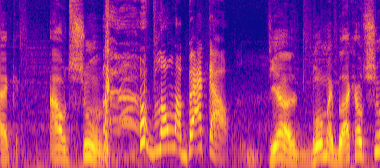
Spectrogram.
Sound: laughs

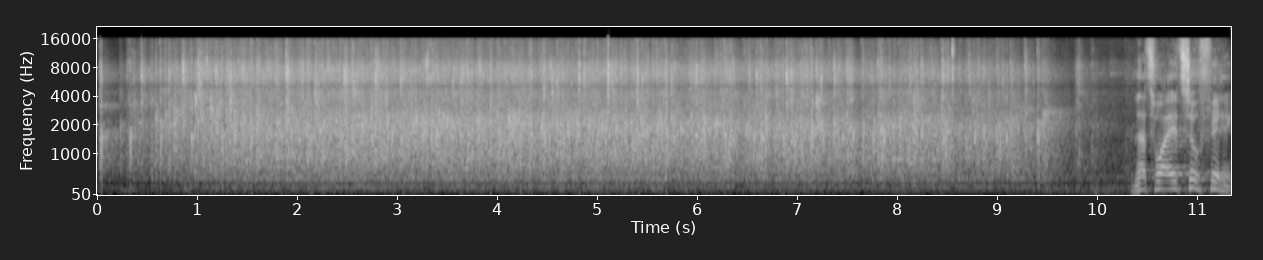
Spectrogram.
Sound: applause

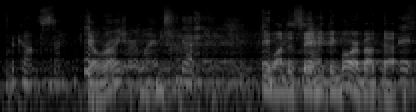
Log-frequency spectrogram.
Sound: audience laughs

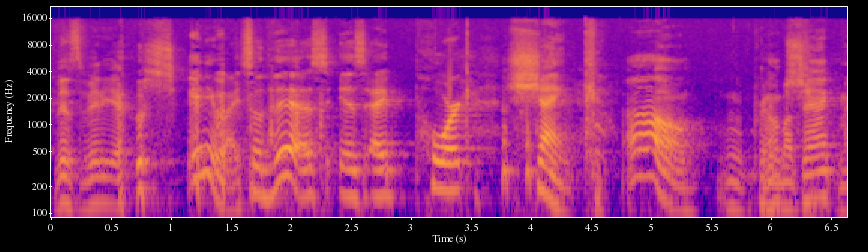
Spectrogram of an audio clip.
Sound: laugh

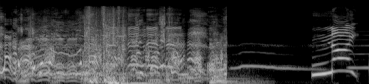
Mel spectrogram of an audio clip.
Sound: laughter

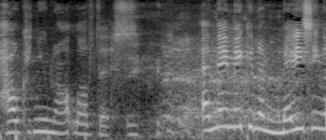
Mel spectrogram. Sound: laughter

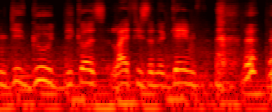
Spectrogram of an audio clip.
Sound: laughs

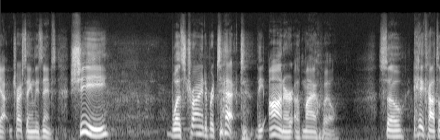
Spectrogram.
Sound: audience: Chortling; audience: More chortling

